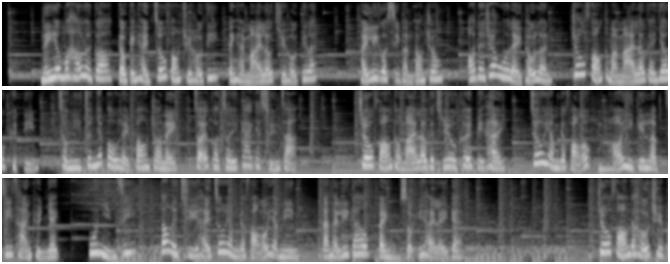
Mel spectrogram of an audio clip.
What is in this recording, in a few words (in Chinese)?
女粤-粤语【租房还是是买楼好？年轻】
